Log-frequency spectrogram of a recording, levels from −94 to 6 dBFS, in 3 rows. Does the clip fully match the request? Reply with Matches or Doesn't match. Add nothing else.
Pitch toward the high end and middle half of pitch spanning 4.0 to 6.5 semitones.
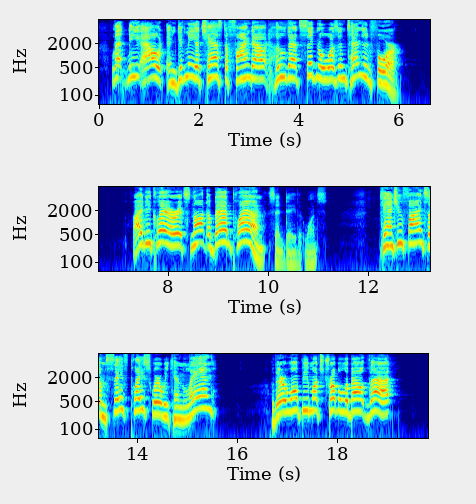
Doesn't match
